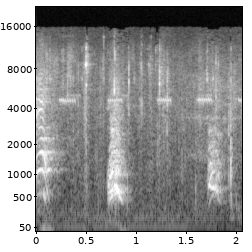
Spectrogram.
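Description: A dog barks three times in short, irregular bursts, moderately loud, with no one talking and only a faint steady background hum between the barks.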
